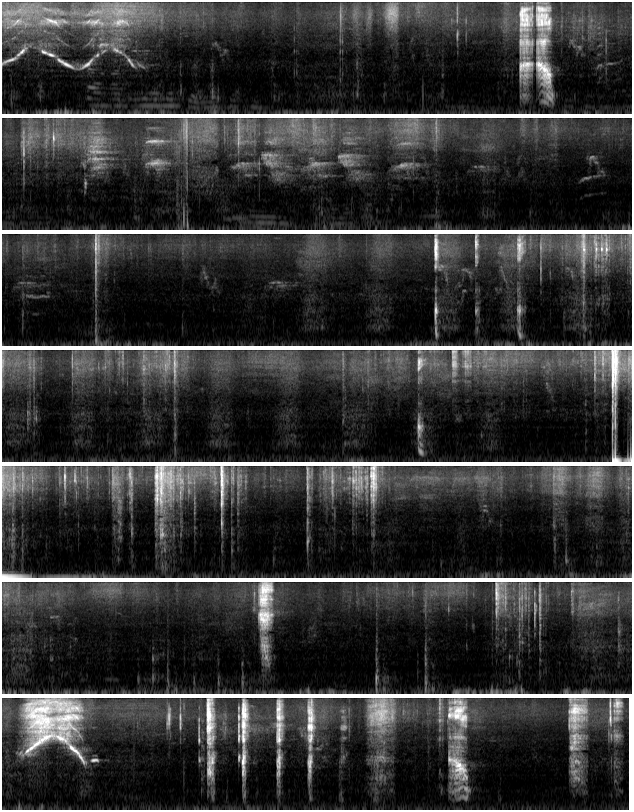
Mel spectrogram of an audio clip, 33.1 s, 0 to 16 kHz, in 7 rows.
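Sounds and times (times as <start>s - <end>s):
claws and beak tapping on perch: 12.7s - 14.5s.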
